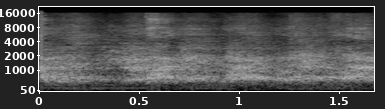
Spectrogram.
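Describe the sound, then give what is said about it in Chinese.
A crowd of stray dogs kept in iron cages at an animal shelter barks all at once, excited at seeing people come, a loud, dense chorus of overlapping barks and yips with no real pauses and no voices. “关伫铁笼仔内底，这个狗仔若看到人来，拢会真激动，希望有人甲因带转去。”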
